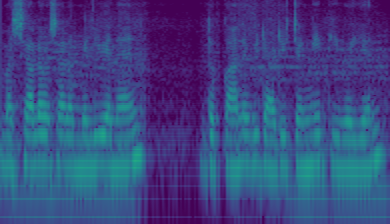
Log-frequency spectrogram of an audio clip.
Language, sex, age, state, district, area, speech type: Sindhi, female, 30-45, Madhya Pradesh, Katni, urban, spontaneous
